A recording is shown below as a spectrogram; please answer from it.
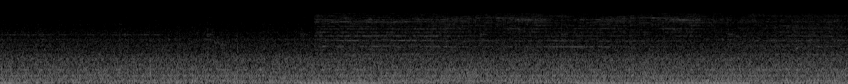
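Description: A video game express passenger train rumbles steadily past, a continuous loud roar of wheels and rail noise with a faint metallic hiss running throughout.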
